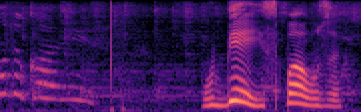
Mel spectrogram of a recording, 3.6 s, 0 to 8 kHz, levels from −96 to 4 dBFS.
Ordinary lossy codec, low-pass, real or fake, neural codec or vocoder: none; none; real; none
